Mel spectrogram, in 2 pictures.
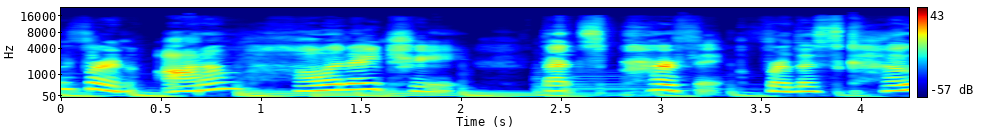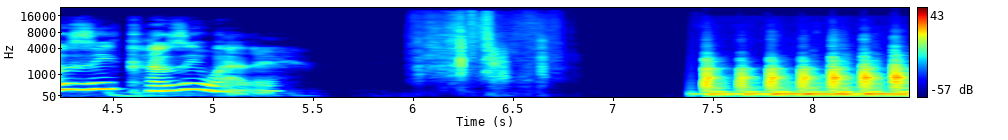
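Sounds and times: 
speech: 0.0 - 5.4
soft rustling: 6.0 - 6.8
knocking on a wooden door: 7.4 - 8.4.

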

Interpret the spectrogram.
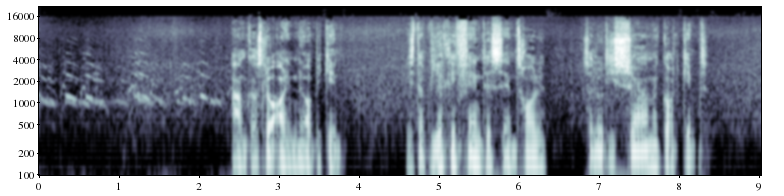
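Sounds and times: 
flock of seagulls crying: 0.0 - 2.4
faint rushing of the sea: 0.0 - 9.0
wind: 0.0 - 9.0
speech: 2.4 - 3.9, 4.6 - 8.4.

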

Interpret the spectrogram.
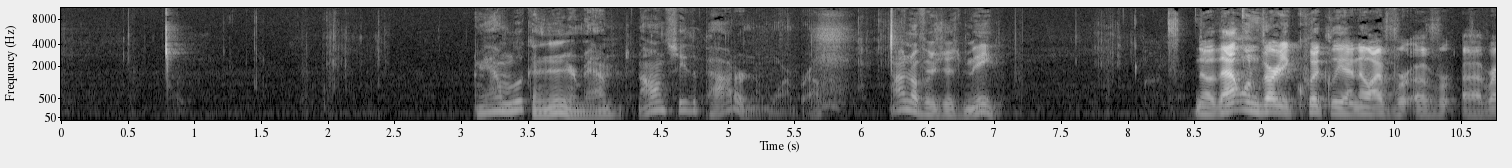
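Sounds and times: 
soft crackles of chewing hard sour candy: 0.4 - 2.5, 5.2 - 6.4, 7.1 - 8.4
person biting into hard sour candy: 0.5 - 2.5, 5.3 - 8.2
speech: 3.1 - 7.2, 8.5 - 10.7.

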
